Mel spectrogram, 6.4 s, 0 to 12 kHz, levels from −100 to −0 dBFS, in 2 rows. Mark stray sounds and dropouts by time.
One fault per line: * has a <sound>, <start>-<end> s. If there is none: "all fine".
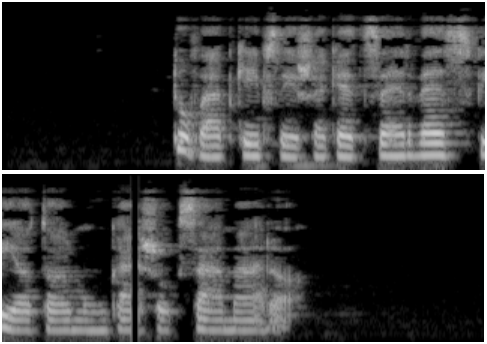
* has a dropout, 4.1-4.1 s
